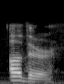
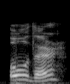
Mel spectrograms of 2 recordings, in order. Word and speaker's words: other: go to the word other right here instead of oh older okay the uh the o on this word is going to be uh other other father there you go other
